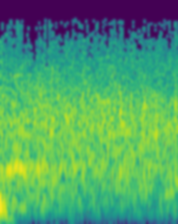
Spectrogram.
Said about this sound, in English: Oh, if you are clapping, you can clap.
